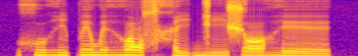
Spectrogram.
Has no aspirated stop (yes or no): yes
